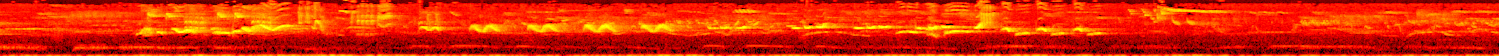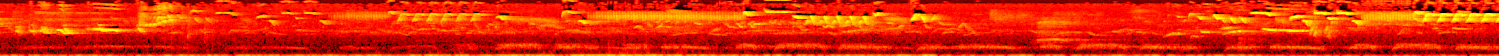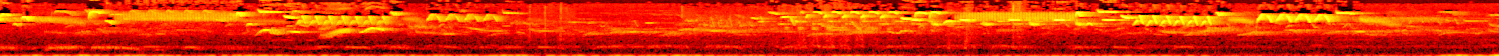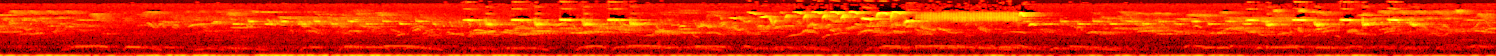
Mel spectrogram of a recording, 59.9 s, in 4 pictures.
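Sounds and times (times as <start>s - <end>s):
birds chirping: 12.6s - 47.1s.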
